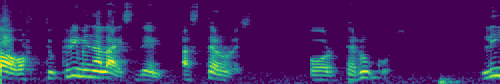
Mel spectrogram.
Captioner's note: non-english speech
